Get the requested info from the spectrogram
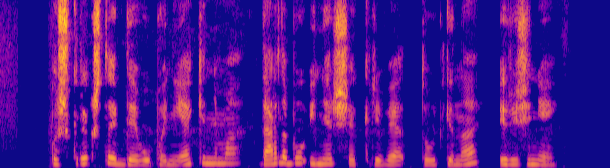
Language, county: Lithuanian, Vilnius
